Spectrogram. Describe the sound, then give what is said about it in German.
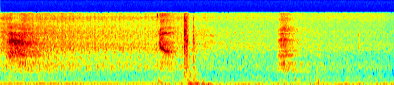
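A car engine idles with a low, steady hum as someone gets in. A brief thump near the middle sounds like a door shutting, with a few faint rustles around it. “zu Walter, welcher sie im Auto mit laufendem Motor erwartet.”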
